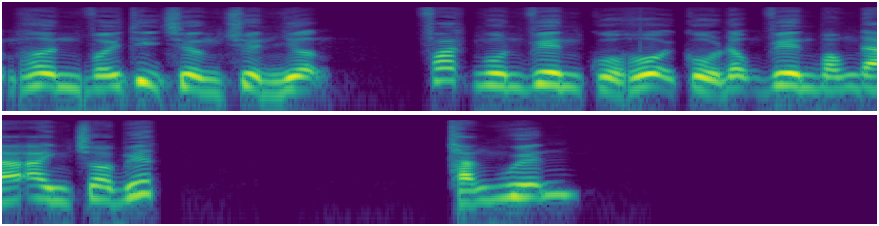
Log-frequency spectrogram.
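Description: A young man speaks calmly and clearly through a microphone.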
